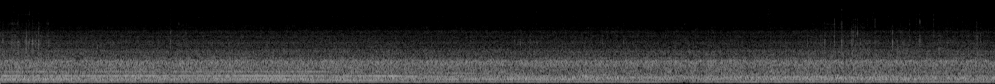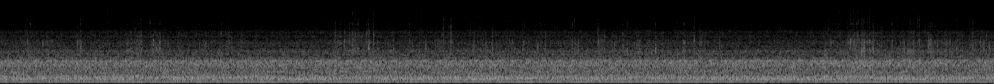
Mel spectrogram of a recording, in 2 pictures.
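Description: A diesel passenger train's engine drones steadily, a low humming rumble with a rough, noisy wash on top that holds at a constant level throughout, with no voices.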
